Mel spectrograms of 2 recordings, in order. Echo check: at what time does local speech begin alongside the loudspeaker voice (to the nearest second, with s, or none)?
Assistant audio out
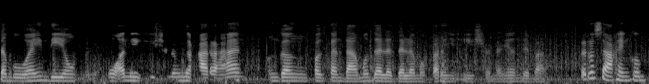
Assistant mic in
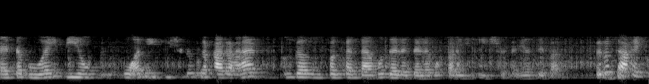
none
